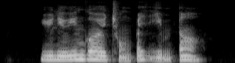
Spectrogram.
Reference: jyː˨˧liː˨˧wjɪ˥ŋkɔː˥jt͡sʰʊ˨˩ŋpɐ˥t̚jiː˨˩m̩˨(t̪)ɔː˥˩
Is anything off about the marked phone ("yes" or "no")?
no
